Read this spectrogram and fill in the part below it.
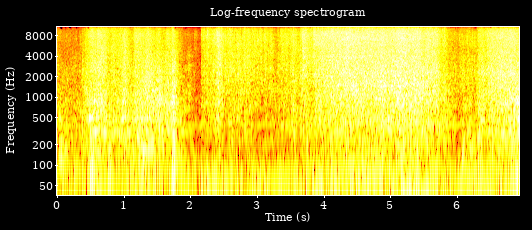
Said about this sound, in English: The cornflake packet making a crunchy sound. They're crunchy to eat and they're crunchy to get in and out of the box, aren't they?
